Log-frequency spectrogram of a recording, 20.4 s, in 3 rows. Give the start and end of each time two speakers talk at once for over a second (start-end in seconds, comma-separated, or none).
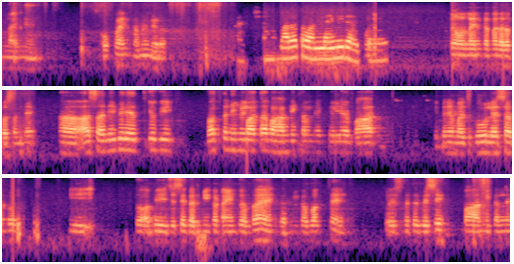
none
